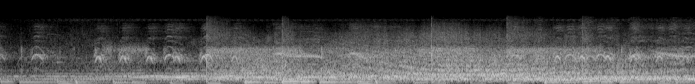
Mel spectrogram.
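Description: Several crows caw in short, repeated bursts while eating a dead seagull on a runway, over a steady, loud rumbling roar like engine or aircraft noise, with the calls rising and falling across the scene.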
